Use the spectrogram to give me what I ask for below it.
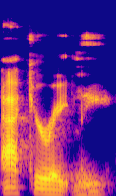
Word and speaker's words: accurately: First, pronunciation. It's not accurately. It's accurate. Accurately. We cannot use the long A and say accurately. We have to use the short sound, accurate, accurately. And keep watching until the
